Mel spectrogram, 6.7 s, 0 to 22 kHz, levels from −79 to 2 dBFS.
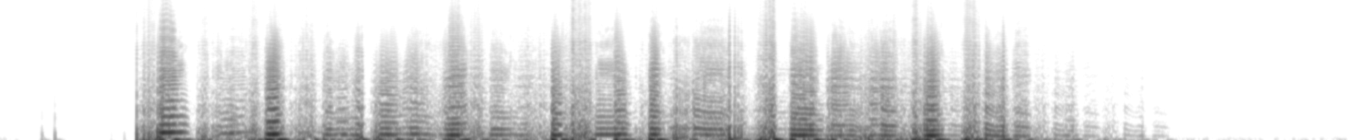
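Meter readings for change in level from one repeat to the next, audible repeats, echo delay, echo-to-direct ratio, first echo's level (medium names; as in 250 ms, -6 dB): -8.0 dB, 2, 347 ms, -17.5 dB, -18.0 dB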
